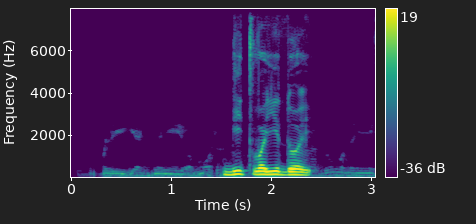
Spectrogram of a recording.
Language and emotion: Russian, neutral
